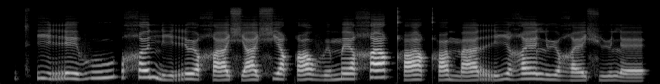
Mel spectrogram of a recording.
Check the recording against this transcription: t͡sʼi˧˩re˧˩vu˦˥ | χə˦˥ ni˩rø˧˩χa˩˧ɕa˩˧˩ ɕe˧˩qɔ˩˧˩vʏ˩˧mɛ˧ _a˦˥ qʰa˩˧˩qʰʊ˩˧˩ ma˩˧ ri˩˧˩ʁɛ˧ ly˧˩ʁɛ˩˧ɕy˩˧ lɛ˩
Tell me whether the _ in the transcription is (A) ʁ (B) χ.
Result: B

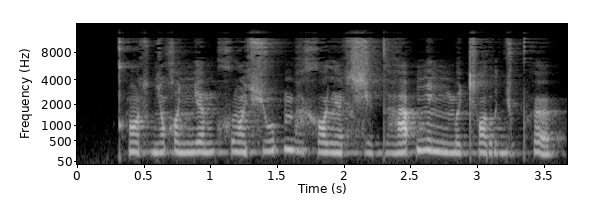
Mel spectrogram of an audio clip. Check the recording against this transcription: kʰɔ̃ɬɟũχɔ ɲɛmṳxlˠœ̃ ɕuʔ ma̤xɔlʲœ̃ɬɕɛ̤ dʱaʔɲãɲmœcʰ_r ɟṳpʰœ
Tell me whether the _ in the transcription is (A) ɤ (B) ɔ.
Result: B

